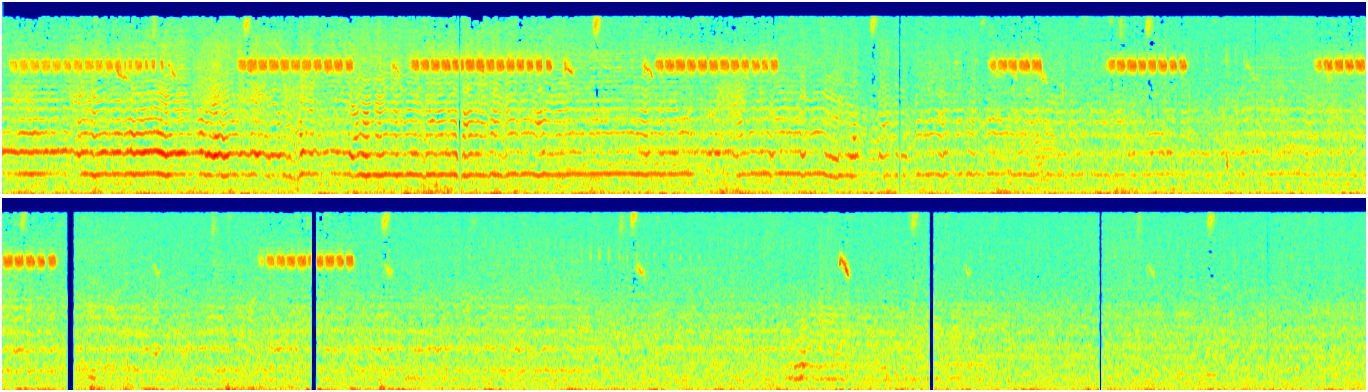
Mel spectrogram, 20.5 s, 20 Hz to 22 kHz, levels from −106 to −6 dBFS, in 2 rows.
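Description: Blocks of digital silence cut into the sound at 3.42–3.44, 6.72–6.74, 9.39, 10.71–10.77, 12.54–12.59, 17.18–17.22, 18.45–18.48 and 19.72 s, each lasting 9 to 60 ms. They are likely unfilled output buffers, heard as ticks or brief holes, and they show as flat near-silent gaps with vertical click lines at both edges.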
